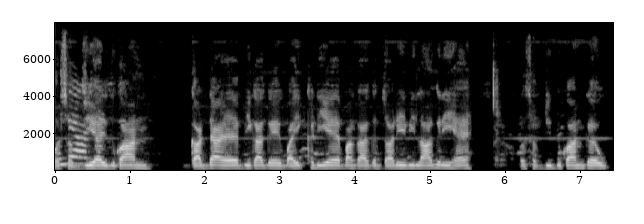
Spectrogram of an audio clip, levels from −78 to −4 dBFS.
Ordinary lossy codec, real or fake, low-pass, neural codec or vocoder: none; real; none; none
